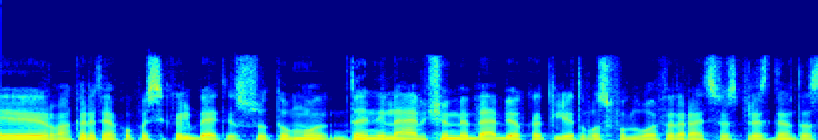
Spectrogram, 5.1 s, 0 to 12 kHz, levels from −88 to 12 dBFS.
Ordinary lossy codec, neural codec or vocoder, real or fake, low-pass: AAC, 48 kbps; codec, 16 kHz, 4 kbps, FunCodec, trained on LibriTTS, 50 frames a second; fake; 7.2 kHz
